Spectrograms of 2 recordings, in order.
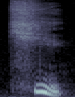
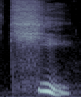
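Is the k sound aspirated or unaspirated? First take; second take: aspirated; aspirated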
